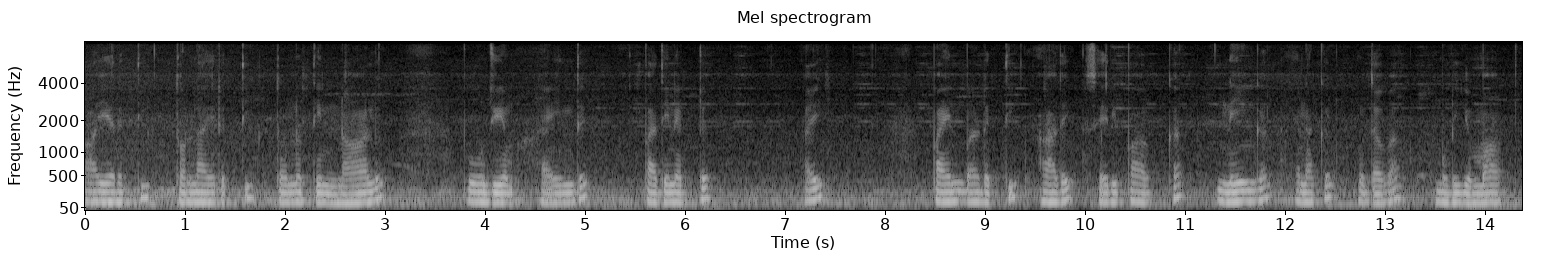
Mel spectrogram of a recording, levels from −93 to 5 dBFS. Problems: constant background noise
